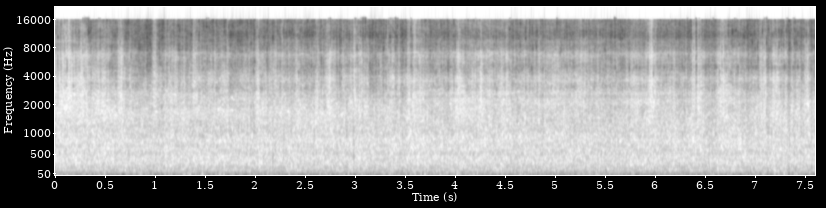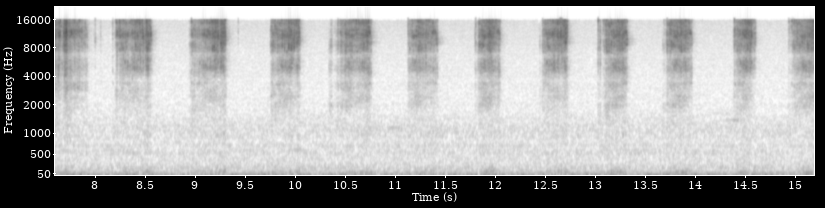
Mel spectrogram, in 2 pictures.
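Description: Fingernails scratch and rub along a small light-blue hollow cylindrical plastic velcro hair roller, with a bristly hook-and-loop surface over a plastic mesh core, held in one hand. A dense, bright, crackling scratch runs steadily for about eight seconds, then breaks into a series of short, rhythmic rasping strokes separated by brief quiet gaps.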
